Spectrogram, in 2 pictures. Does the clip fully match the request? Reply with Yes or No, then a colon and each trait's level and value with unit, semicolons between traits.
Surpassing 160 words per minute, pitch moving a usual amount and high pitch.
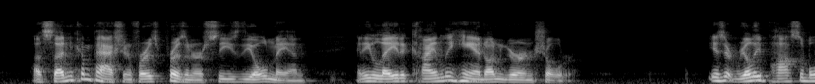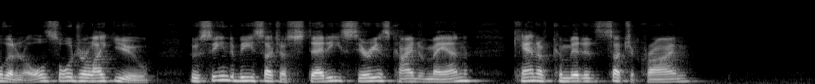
No: average, 170 wpm; average, 4.5 semitones; medium, 145 Hz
